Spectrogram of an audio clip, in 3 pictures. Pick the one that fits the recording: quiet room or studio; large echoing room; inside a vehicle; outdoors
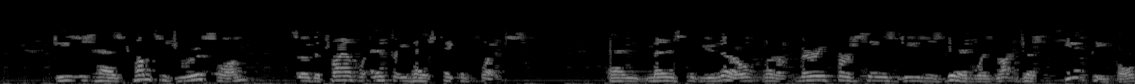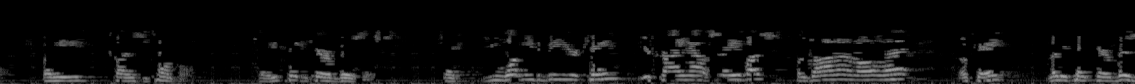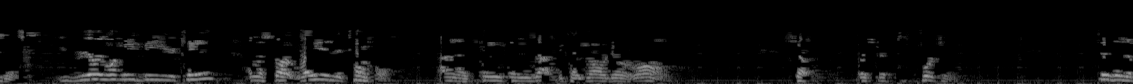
large echoing room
